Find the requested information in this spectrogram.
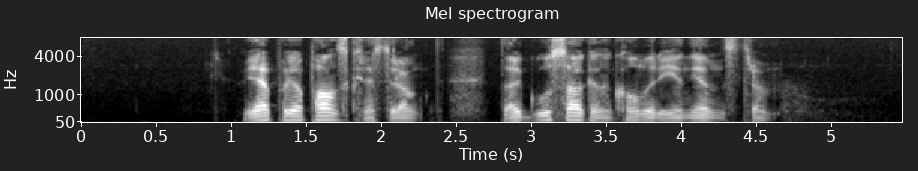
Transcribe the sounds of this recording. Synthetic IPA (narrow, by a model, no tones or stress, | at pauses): ʋḭːæːɾpʰoːjɑpʰɑːnskʰɾɛst̪ʉɾɑ̰ŋ | d̪̥ḛːæːɾɡuːsɑːkənəkʰɔməɾiːeːnjɛʋnst̪ɾœ̰m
